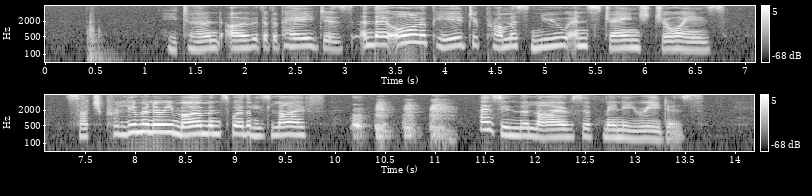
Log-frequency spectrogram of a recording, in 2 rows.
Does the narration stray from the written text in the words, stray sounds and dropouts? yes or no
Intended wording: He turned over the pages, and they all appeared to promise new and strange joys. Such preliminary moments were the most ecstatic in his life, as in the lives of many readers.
yes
